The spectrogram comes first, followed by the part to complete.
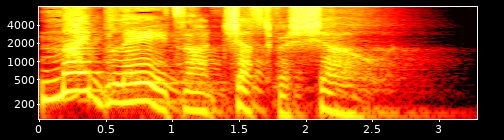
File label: Female Shivarra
